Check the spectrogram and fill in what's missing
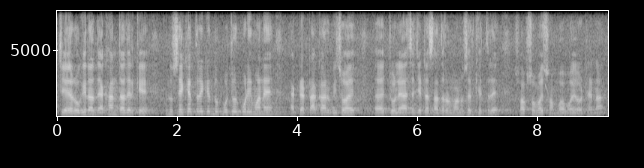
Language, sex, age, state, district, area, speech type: Bengali, male, 30-45, West Bengal, Purba Bardhaman, urban, spontaneous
